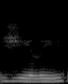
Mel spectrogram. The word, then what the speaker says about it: Gigli: Last movie I watched was Gigli, spelled like giggly, but it's pronounced Gigli, like really, with J-Lo and Ben Affleck.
